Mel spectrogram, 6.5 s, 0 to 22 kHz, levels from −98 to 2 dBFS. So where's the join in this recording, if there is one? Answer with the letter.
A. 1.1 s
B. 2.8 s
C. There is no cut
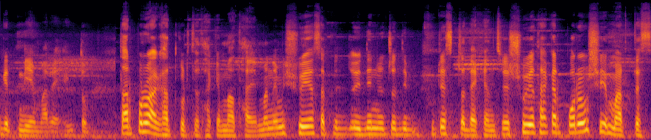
A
